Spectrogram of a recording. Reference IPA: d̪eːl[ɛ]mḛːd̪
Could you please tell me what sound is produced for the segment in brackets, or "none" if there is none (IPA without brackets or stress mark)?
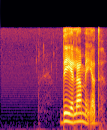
a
